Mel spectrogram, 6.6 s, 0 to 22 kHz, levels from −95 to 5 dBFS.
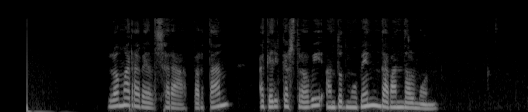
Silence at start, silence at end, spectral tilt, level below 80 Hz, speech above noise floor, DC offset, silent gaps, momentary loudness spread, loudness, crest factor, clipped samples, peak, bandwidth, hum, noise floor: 0.3 s; 1.15 s; -7 dB/octave; -76 dBFS; 47 dB; under 0.1%; none; 17 LU; -43 LUFS; 16 dB; under 0.1%; -28 dBFS; 11.5 kHz; none; -88 dBFS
